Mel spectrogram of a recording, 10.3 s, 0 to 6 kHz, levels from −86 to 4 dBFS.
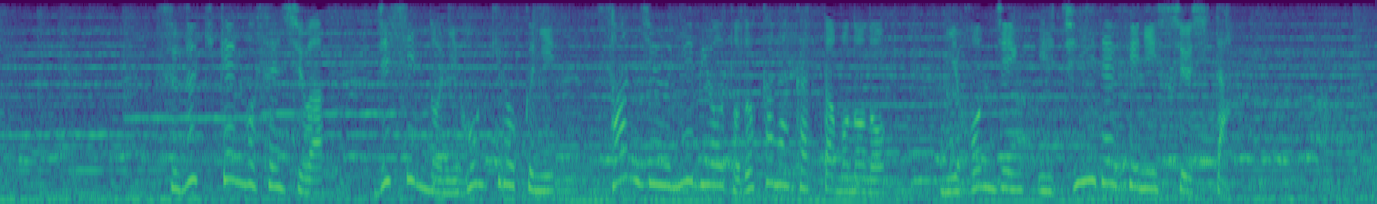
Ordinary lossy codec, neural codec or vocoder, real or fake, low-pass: none; none; real; 5.4 kHz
